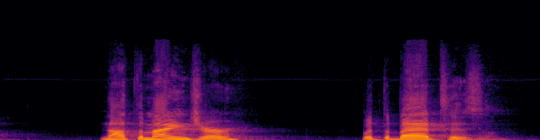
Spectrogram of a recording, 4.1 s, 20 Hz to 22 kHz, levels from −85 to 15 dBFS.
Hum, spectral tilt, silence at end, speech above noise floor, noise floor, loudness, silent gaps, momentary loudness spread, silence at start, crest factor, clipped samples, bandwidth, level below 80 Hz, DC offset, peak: none; -6.5 dB/octave; 0.35 s; 54 dB; -67 dBFS; -14 LUFS; none; 14 LU; 0.75 s; 16 dB; under 0.1%; 13 kHz; -58 dBFS; under 0.1%; 0 dBFS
